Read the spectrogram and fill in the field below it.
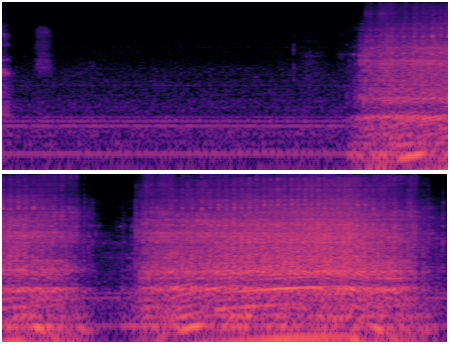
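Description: A sewing machine stitches granny square quilt pieces in two loud, continuous bursts of rapid whirring, separated by a short pause after a quiet stretch of low hum.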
